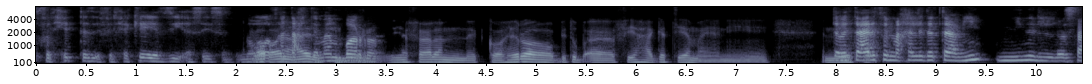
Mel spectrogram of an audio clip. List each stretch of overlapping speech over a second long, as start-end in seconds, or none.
2.1-3.5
